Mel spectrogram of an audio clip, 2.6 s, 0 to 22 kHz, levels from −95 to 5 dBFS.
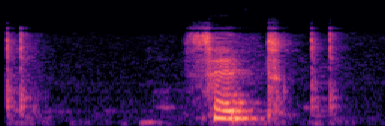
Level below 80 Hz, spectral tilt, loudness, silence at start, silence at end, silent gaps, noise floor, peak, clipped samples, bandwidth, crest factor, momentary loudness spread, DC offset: -68 dBFS; -2 dB/octave; -19 LUFS; 0.05 s; 0.35 s; none; -67 dBFS; -4 dBFS; under 0.1%; 9.6 kHz; 20 dB; 19 LU; under 0.1%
